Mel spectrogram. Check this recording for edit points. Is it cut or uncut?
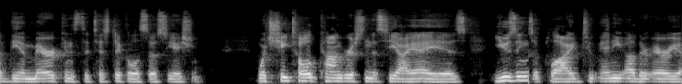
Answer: cut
